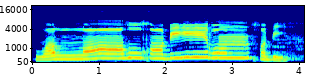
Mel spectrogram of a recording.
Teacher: یا ساکن سے پہلے با کے نیچے زیر ہے تو ادھر یا مدہ، یا مدہ کو ہم نے 1 الف 2 حرکات کے برابر کھینچ کر پڑھنا ہے۔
